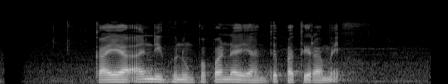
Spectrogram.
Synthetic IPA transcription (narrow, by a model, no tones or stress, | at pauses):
kajaʔa̰ndiɡunʊŋpəpandajant̪əpat̪iɾamɛ̰ʔ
